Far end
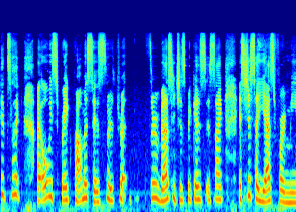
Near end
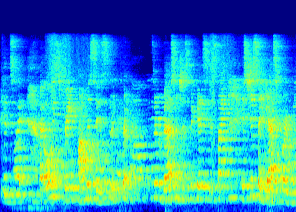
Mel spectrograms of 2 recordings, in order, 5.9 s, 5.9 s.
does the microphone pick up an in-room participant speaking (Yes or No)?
Yes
